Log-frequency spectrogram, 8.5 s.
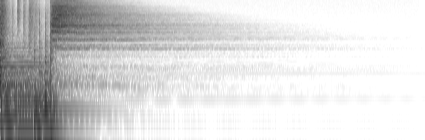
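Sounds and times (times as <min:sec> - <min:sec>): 
jazz music: 0:00.0 - 0:01.4.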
